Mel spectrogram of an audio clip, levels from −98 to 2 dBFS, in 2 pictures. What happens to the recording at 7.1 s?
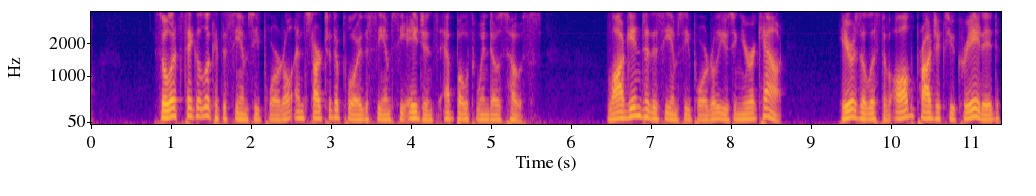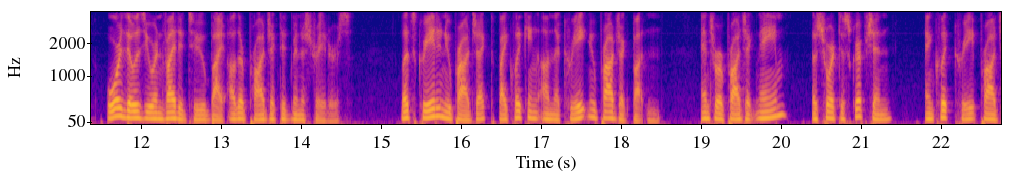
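Nothing goes wrong at 7.1 s; the audio runs through that moment intact, with no dropout, click or other fault.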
